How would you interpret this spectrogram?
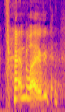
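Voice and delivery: laughing, hammed-up self-pity. Shown as a demonstration. Jesus voiced as pitying himself. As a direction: whine it with mock self-pity. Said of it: "Was it one of self-pity".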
